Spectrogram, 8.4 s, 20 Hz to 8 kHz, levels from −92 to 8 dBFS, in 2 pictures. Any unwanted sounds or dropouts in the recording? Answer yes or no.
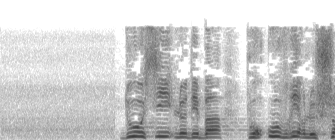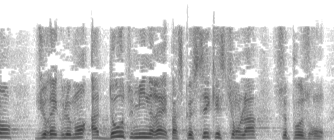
no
